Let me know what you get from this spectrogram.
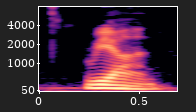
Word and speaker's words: Riane: Um, am I saying her name correctly? Is it Rain? – Riane. – Riane. Okay, Riane yeah. Eisler. Yeah. So interesting. I love her book so much, but I've been saying her name wrong.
